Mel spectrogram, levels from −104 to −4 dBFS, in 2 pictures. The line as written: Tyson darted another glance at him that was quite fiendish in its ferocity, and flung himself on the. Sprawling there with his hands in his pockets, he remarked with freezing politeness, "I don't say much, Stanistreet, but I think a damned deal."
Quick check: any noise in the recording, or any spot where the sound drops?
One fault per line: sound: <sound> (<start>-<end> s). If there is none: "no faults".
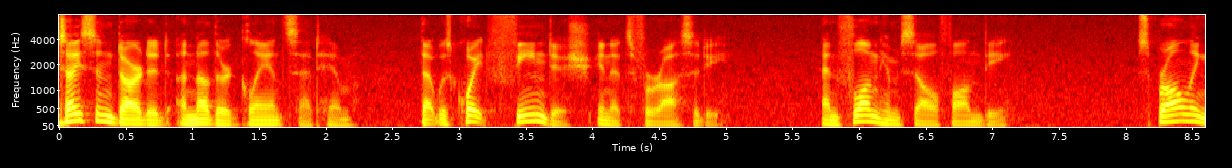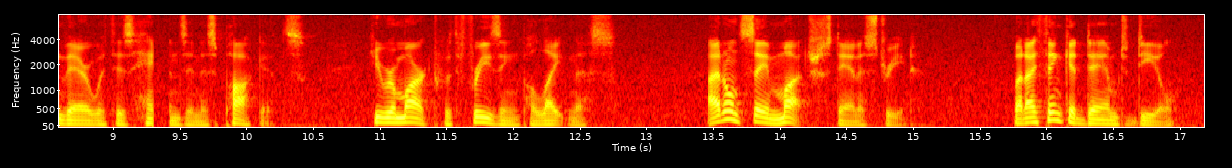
sound: dropout (9.3-9.4 s)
